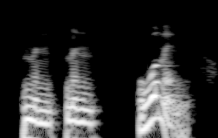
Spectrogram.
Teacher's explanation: The second syllable is relaxed and closed.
